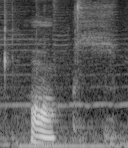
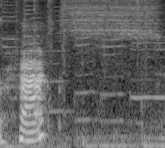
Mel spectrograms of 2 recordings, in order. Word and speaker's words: Hacks: this is the original Hawks. Hawks or hacks? Hacks, Hawks. I say ox. The way it's spelled, H-A-C-K-S. You may say Hawks, Hawks or ox.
